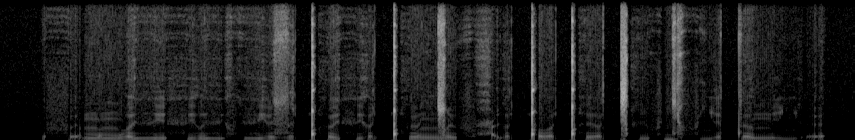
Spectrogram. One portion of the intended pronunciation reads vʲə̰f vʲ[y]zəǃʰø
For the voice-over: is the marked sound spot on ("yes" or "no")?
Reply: no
